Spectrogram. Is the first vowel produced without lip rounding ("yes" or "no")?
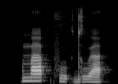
yes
